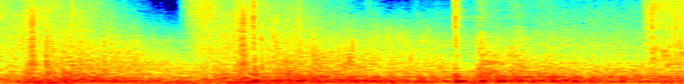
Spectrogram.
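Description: A Confringo explosive spell goes off in Hogwarts Legacy as a loud, sustained booming blast with a thick low rumble and repeated crackling bursts layered on top throughout.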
